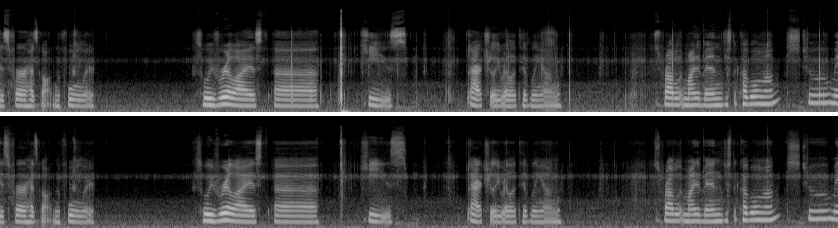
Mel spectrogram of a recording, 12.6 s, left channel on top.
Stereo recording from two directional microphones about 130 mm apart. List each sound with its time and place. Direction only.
0.0 s speech: 15° right (ahead or behind)
2.9 s speech: 15° right (ahead or behind)
9.8 s speech: 15° right (ahead or behind)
